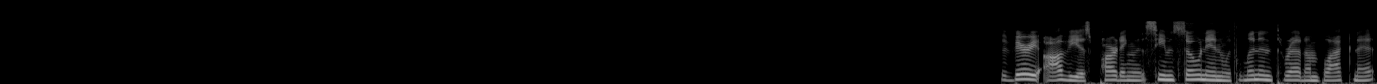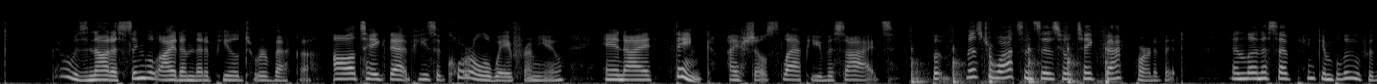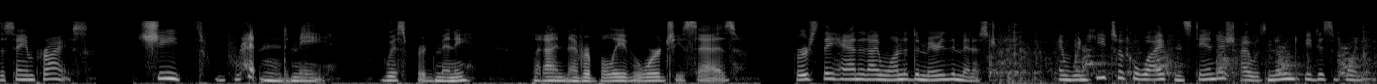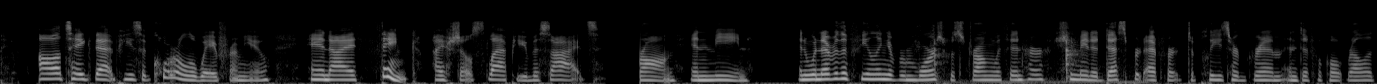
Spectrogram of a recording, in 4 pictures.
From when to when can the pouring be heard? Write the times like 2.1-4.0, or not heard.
not heard.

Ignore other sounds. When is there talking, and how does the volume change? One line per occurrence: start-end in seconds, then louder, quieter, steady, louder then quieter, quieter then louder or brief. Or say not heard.
10.0-55.0 steady.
